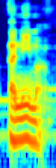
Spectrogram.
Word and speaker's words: Aniimo: But, uh, now every every character in the game is pronouncing them anemo.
